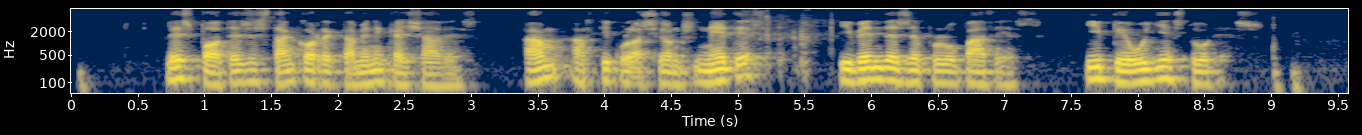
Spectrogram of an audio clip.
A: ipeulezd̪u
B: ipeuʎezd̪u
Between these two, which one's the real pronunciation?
B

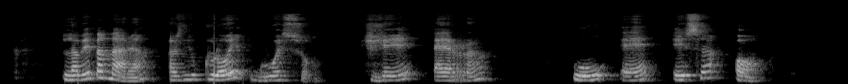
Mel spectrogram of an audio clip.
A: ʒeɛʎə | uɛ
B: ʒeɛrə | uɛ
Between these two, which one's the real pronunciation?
B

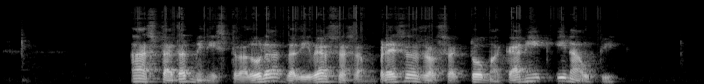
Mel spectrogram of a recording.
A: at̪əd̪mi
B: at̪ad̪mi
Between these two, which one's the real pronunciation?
A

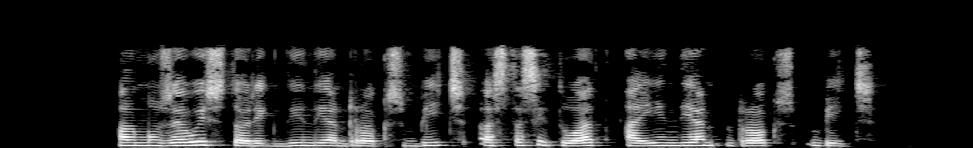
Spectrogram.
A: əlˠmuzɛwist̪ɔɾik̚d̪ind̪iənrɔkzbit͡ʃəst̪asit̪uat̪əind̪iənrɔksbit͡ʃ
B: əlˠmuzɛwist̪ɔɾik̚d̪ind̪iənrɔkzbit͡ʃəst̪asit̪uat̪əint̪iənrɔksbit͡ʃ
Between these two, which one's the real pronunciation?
A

